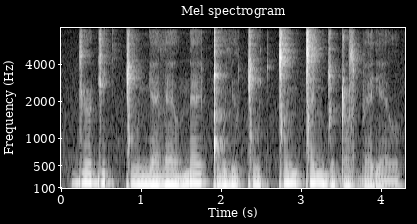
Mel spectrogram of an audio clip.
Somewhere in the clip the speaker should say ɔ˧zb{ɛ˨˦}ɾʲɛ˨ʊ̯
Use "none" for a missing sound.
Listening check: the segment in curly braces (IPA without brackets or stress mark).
ɛ˨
